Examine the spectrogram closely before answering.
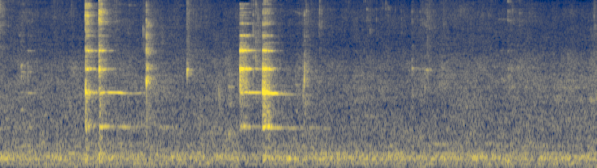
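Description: A steel serving spoon clinking against ceramic dishes: a sharp ringing clink about a second in and a few more around two and a half seconds in. After that only faint background.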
